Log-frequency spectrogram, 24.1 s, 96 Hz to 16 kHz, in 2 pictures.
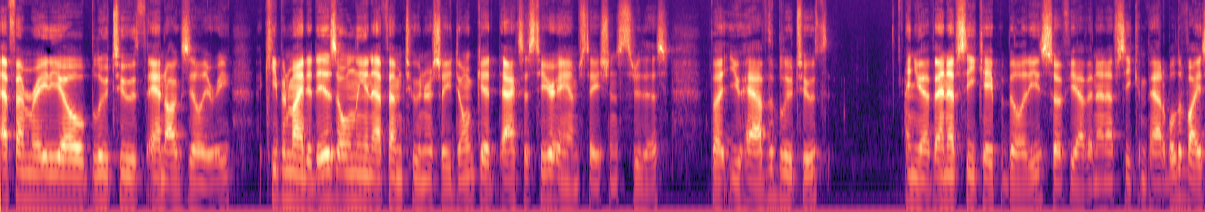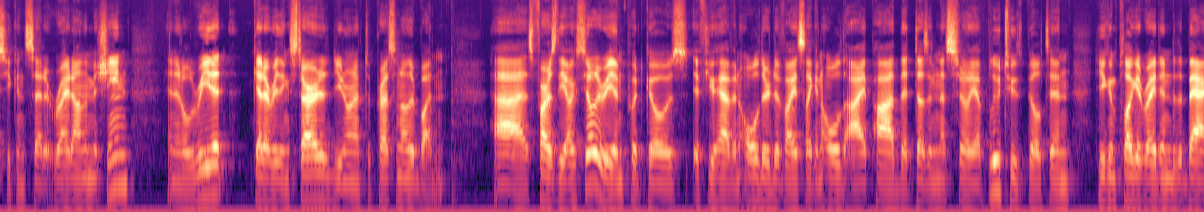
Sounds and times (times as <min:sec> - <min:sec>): Speech: 0:00.0 - 0:08.3, 0:09.0 - 0:24.0.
